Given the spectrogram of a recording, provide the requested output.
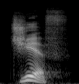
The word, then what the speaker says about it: GIF: I have always pronounced this as GIF, the soft G sound, also known as the J sound. GIF, GIF, GIF.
